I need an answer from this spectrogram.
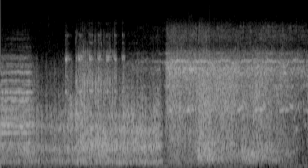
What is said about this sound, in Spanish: ¡Ahí viene el tren!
